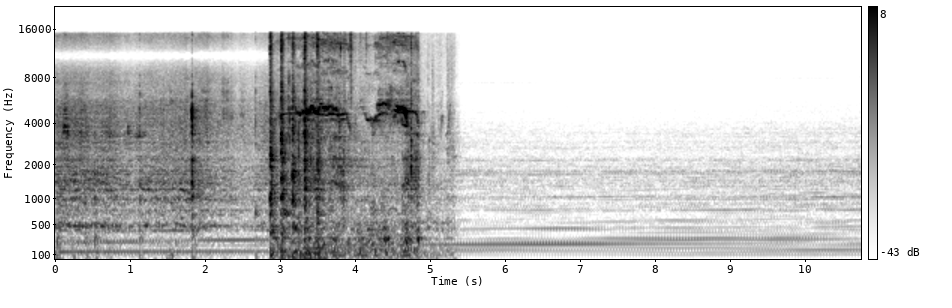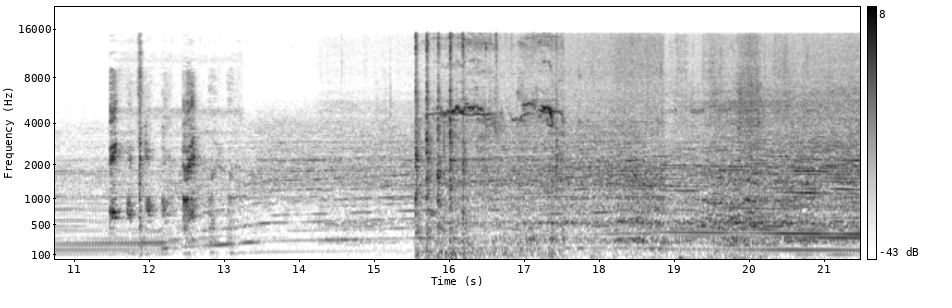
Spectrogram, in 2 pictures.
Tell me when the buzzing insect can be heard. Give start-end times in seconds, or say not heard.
0.0-3.5, 14.1-21.4.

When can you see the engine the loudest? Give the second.
21 s.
